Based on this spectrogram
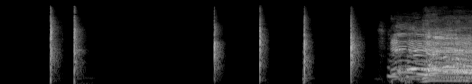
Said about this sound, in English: I don't know which way you want to go with the claps. I'll start them, but clockwise or counterclockwise. Let's go this way. Okay, counterclockwise. We may end up in a rhythm. Yeah, yeah. Let's see if we can get a good quarter note going. Here we go.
